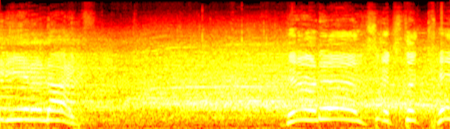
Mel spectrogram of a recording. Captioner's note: crowd cheers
